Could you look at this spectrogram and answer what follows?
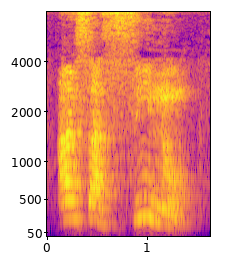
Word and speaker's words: assassino: Assassino. Você fala assim, ó. Se, pega o in. Este neu. Assassino. Viu? Assassino. Esse N aqui pronuncia. No. Pronuncia o N aqui.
